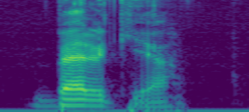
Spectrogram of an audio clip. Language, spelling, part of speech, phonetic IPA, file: Polish, Belgia, proper noun, [ˈbɛlʲɟja], Pl-Belgia.ogg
